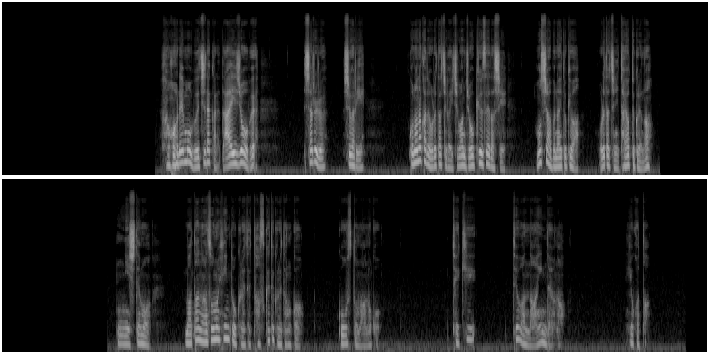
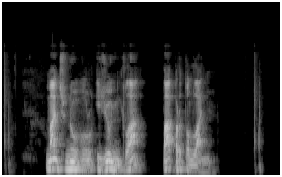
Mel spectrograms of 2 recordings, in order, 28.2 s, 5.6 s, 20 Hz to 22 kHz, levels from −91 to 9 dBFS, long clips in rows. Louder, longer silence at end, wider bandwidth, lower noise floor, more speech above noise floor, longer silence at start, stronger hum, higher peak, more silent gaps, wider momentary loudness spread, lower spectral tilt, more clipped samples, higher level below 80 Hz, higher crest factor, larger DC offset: second, -30 LUFS vs -20 LUFS; first, 1.2 s vs 0.4 s; first, 17 kHz vs 7.8 kHz; first, -66 dBFS vs -62 dBFS; second, 35 dB vs 42 dB; first, 3.2 s vs 0.9 s; neither; second, -12 dBFS vs 0 dBFS; first, 13.19-16.22 s vs 3.06-3.13 s, 4.53-4.65 s; first, 18 LU vs 10 LU; second, -3.5 dB/octave vs -6 dB/octave; neither; second, -68 dBFS vs -56 dBFS; about the same, 22 dB vs 22 dB; neither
